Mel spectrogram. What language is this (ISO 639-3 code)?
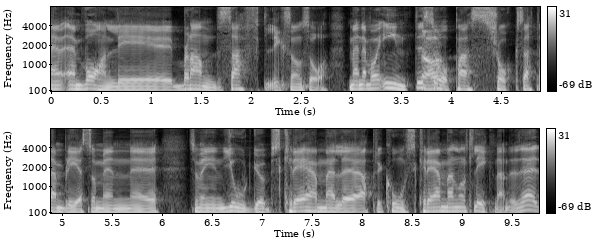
swe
